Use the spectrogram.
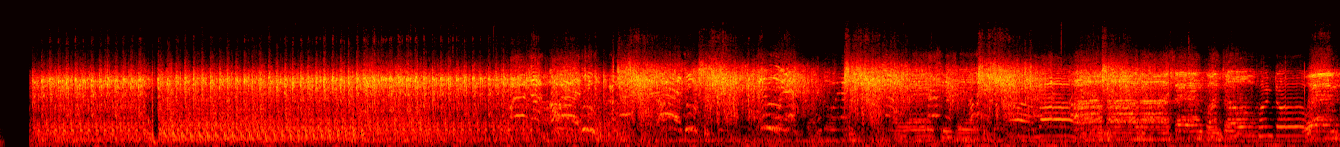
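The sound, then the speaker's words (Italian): An eerie identification signal of a new shortwave radio station of South Africa's African National Congress, a wavering tonal melody repeating through a thick wash of hissing static and crackle, steady and fairly loud for about twenty seconds. “Esattamente una settimana dopo, in onde corte, appare il suono di una nuova stazione radio con un segnale di identificazione abbastanza inquietante.”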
